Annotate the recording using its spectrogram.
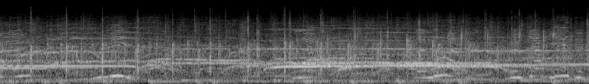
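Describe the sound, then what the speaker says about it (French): A school audience at an eco fashion show claps and cheers for the headmaster, a steady wash of applause with scattered shouts and voices, fairly loud and continuous throughout. "Maintenant, un grand applaudissement pour le proviseur, Monsieur Louis"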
